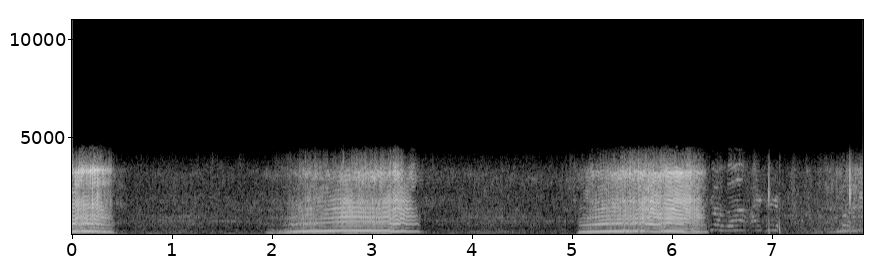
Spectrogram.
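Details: Heavy snoring from a sleeping person: loud, drawn-out voiced snores about every three seconds with quiet pauses between, and faint talk in the background.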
